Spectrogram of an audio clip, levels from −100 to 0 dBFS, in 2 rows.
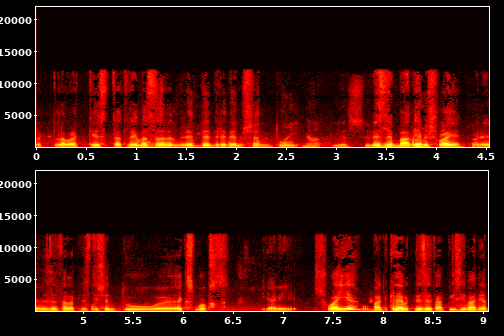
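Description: A speech recording over a call where the far end's echo canceller likely let some loudspeaker pickup through, producing an echo leak. From 0.1 to 0.7 s, and again from 6.45 to 6.66 s, a faint delayed copy of the voice trails 385 ms behind, very low in level, roughly 35 to 40 dB under the speech. The other fault is speech suppressed in double talk. When both sides talked at once, the canceller likely could not separate the local talker from the echo and pulled everything down. The voice sinks by about 15 dB at 1.03 to 1.64 s and by about 20 dB at 2.02 to 2.99 s, 3.98 to 5.4 s and 6.07 to 6.64 s. Each dip hits in fragments adding up to a few hundred milliseconds within each stretch, so syllables fade or drop out in pieces.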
